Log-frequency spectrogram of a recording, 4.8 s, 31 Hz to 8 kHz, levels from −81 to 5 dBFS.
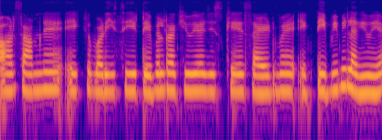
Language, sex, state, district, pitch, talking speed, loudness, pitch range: Hindi, female, Himachal Pradesh, Shimla, 215 Hz, 210 wpm, -18 LUFS, 210-220 Hz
